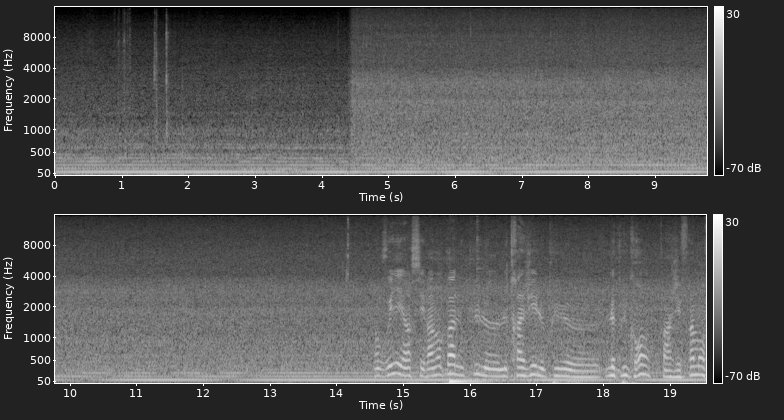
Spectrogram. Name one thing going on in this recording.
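A steady light-aircraft engine drones.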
